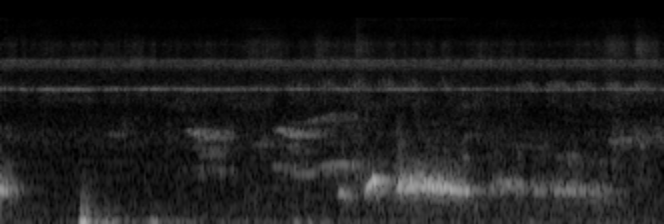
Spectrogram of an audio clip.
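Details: A spotted dove gives one strong, hollow coo phrase after a brief rising note, followed by softer fading coos, with a thump and faint speech early on.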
